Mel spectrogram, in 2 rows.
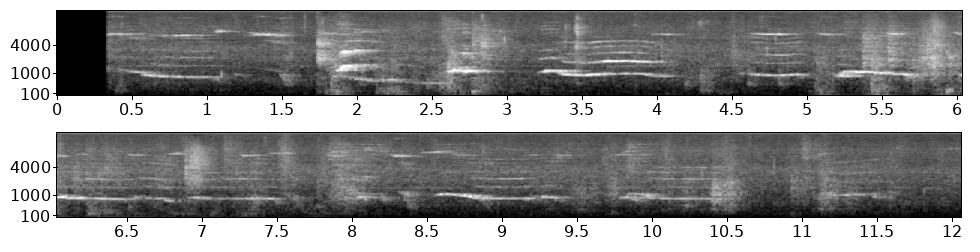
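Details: Rhodesian Ridgeback puppy Makao Line Kiss Crimson, light-green ribbon, born 9 September 2016, from a Russian kennel. Gives thin wavering whines that slide and wobble at a steady mid pitch, repeated through the clip amid handling clicks and rustles.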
